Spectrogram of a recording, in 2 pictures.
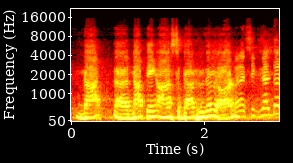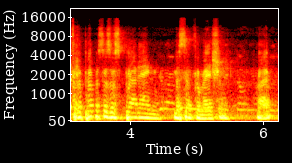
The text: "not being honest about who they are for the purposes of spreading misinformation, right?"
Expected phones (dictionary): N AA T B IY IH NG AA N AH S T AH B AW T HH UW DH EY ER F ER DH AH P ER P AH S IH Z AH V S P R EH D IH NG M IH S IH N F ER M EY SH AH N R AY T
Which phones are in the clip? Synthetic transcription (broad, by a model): N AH T B IY IH NG AA N AH S T AH B AW T HH UW DH EY ER F ER DH AH P ER P AH S IH Z AH V S P R EH D IH NG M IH S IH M F ER M EY SH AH N R AY T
